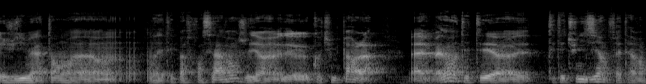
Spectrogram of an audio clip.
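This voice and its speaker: Very deep and low, a man's voice moves at a moderate pace. Noticeable background noise and audible room echo accompany him. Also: ordinary pitch variation. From France. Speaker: comedian. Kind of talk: casual chat.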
